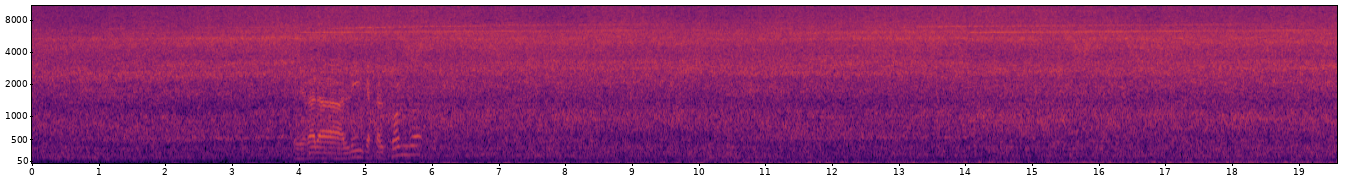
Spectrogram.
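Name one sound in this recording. A jet engine hums steadily as an aircraft taxis.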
